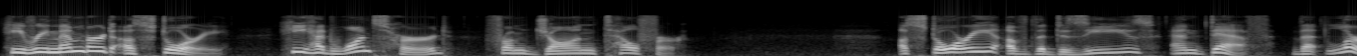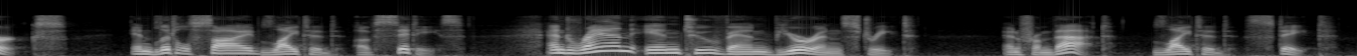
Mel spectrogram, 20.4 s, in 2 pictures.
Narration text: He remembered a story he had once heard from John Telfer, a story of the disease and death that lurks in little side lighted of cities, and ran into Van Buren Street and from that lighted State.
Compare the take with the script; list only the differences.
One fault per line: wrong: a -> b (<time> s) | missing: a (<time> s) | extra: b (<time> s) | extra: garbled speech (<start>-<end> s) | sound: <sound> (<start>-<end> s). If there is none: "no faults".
no faults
